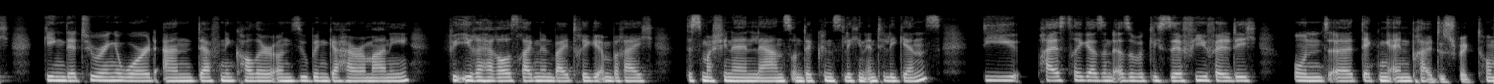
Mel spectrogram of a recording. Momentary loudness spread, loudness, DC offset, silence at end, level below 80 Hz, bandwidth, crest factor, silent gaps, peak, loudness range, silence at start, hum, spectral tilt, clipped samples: 7 LU; -17 LUFS; under 0.1%; 0 s; -66 dBFS; 10.5 kHz; 14 dB; 6.80-6.84 s, 9.75-9.81 s, 12.83-12.93 s; -2 dBFS; 2 LU; 0 s; none; -6 dB/octave; under 0.1%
